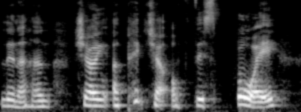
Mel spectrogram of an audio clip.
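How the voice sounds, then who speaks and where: A woman's plain, everyday voice, medium in pitch, with lively intonation. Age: 60s. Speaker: gender-critical commentator YouTuber. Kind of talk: monologue commentary video.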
